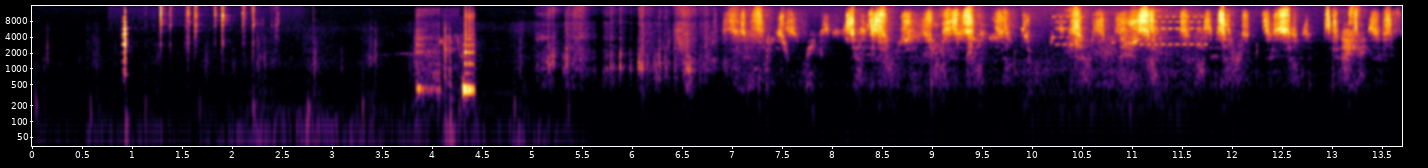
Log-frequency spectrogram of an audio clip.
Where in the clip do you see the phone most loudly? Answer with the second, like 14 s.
4 s.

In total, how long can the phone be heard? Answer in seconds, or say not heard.
3 s.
